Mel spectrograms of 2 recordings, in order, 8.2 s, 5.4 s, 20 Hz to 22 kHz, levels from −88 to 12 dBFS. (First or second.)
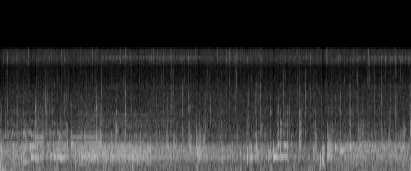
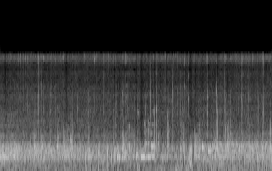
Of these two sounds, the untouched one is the first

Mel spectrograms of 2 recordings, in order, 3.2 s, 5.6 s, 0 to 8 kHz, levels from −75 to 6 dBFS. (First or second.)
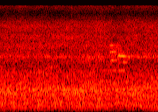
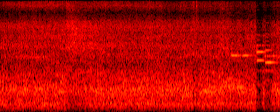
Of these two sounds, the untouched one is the second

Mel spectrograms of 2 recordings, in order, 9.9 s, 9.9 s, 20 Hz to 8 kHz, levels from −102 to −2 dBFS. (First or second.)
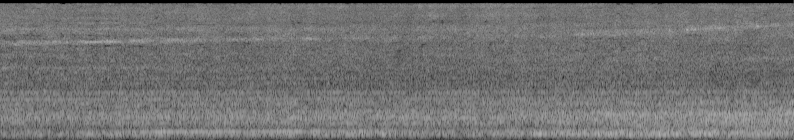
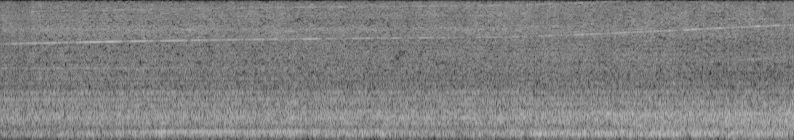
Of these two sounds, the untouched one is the second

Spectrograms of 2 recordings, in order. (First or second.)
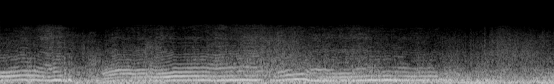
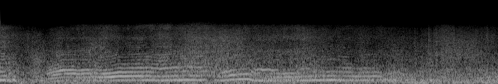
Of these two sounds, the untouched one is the first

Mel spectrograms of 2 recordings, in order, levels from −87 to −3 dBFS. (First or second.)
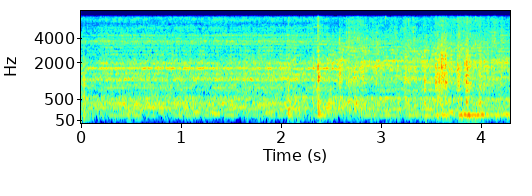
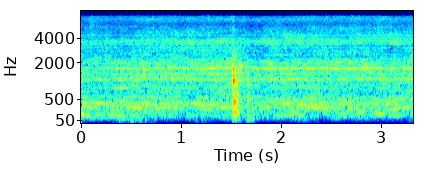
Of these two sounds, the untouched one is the first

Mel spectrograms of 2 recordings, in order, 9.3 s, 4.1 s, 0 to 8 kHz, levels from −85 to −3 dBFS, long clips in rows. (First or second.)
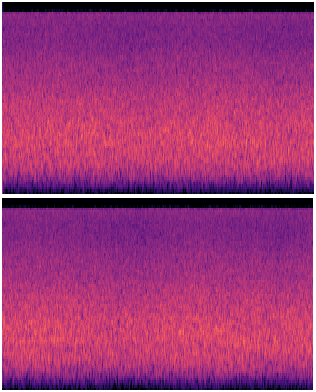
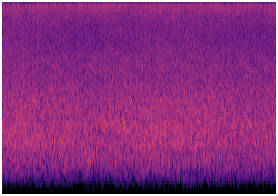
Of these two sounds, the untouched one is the first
